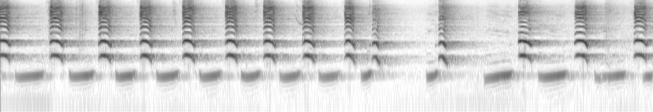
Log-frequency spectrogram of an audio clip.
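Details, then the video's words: A siamang at the Metro Zoo gives a rapid series of loud, honking barks, each starting with a sharp upward yelp. "Siamang Two"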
